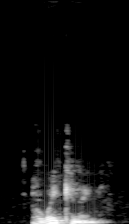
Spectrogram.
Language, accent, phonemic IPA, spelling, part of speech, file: English, Southern England, /əˈweɪ̯kənɪŋ/, awakening, adjective / noun / verb, LL-Q1860 (eng)-awakening.wav
- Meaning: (adjective) Rousing from sleep, in a natural or a figurative sense; rousing into activity; exciting; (noun) The act of awaking, or ceasing to sleep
